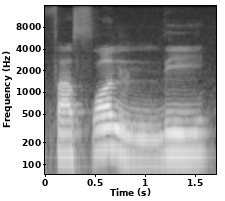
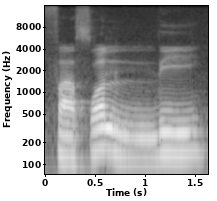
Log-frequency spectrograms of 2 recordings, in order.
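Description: No difference in how they are said.

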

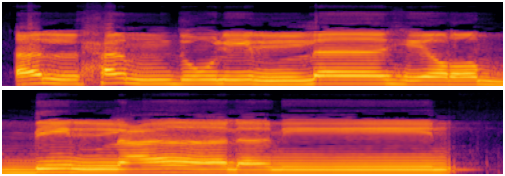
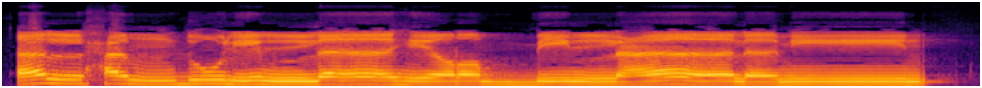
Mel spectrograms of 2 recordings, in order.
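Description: No difference in how they are said.

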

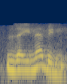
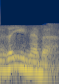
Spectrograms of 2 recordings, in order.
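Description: First: The name ends with the nunation sound 'in'. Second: The name ends with a short 'a' vowel. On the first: The speaker calls it wrong. "ولا تقول زينب" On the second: The speaker calls it right. "تقول ذهبت إلى زينب"

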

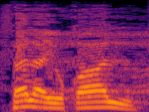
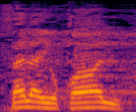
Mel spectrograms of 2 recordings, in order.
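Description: The two takes are said the same way.

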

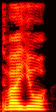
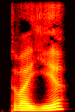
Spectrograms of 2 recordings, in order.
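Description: First: The last vowel is pronounced 'yo'. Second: The last vowel is pronounced 'ye'. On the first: The speaker calls it wrong. "а не «твое»" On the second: The speaker calls it right. "нет звука «ё», поэтому следует читать «твое»"

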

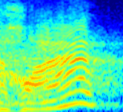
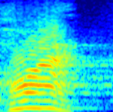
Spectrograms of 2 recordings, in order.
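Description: First: The word is said on a dipping tone. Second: The word is said on a level tone. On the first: Fire. "một cái dấu hỏi nó thành lửa là hỏa" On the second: A flower. "chữ H rồi chữ O"

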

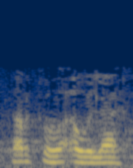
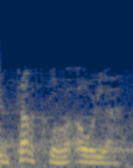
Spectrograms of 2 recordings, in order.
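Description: No difference in how they are said.

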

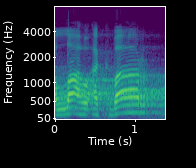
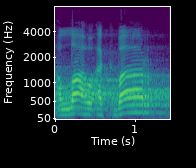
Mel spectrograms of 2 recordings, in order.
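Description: First: The vowel after the b is drawn out long. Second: The same.

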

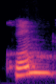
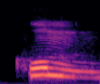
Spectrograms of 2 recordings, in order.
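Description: First: The vowel is only partly rounded. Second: The vowel is fully rounded. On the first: The speaker calls it wrong. "ليس كم كم خطأ" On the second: The speaker calls it right. "أتم الضم"

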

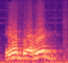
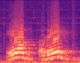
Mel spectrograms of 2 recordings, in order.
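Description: The two takes are said the same way.

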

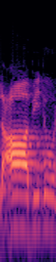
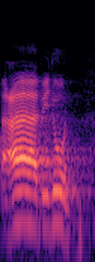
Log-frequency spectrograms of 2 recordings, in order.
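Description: First: The first syllable is pronounced heavy and thick. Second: The first syllable is pronounced light and thin. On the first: The speaker calls it wrong. "لا نقول عابدون، عا خطأ" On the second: The speaker calls it right. "كذلك مرققة"

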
